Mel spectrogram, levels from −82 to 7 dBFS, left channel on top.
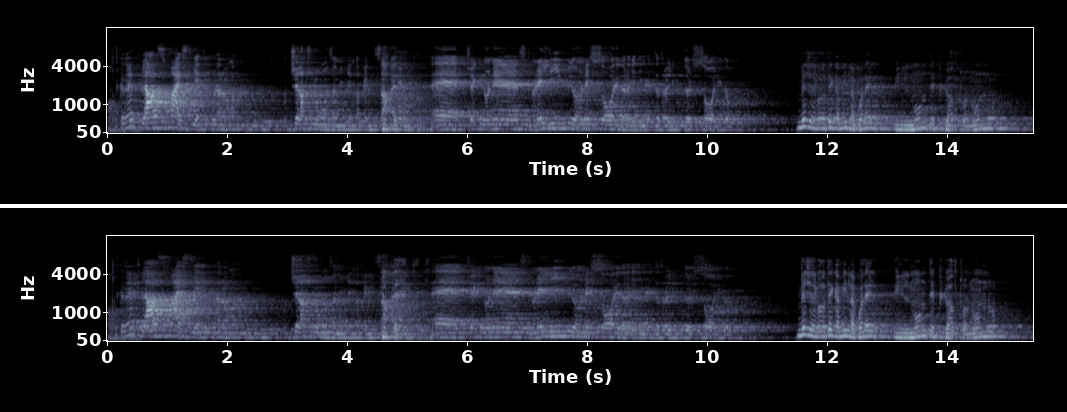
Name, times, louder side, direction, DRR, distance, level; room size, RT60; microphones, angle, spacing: voice 1, 0.2-4.9 5.4-10.4, left 2 dB, 35° left, 0 dB, 3.3 m, -33 dB
voice 2, 4.6-5.5 11.5-14.9, right 2 dB, 50° right, 6 dB, 1.3 m, -32 dB
27.0 x 18.0 x 8.7 m, 2.9 s
head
